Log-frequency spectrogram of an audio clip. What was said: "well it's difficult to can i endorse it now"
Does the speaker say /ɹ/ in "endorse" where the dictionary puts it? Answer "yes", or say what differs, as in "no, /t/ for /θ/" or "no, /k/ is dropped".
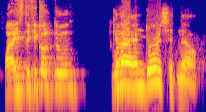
yes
